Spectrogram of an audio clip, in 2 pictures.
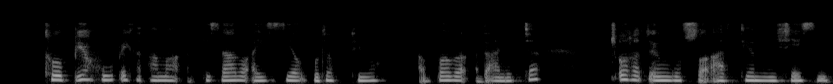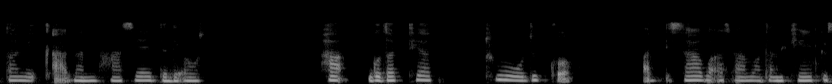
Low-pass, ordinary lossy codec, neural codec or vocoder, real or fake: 7.2 kHz; Opus, 32 kbps; codec, 16 kHz, 1 kbps, X-Codec, WavLM features, trained on Multilingual LibriSpeech; fake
